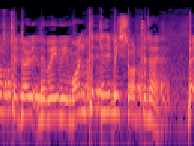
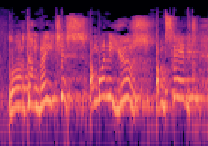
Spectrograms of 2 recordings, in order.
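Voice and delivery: much higher, earnest insistence; pleading protest; 9 semitones higher than usual. Acted. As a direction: insist to God you are his, up high. Acting out David's plea.

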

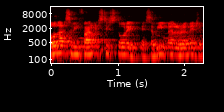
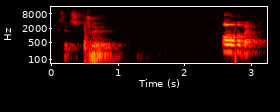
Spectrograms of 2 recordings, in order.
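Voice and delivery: emphatic declaration; 7 semitones higher, 9 dB louder, slower than usual. Acted. Preacher echoing the Han Solo line.

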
